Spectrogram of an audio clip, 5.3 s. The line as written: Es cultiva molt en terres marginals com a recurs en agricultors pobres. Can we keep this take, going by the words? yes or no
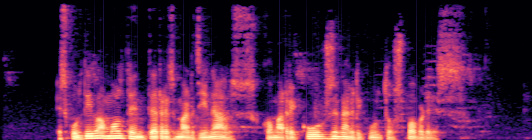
yes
